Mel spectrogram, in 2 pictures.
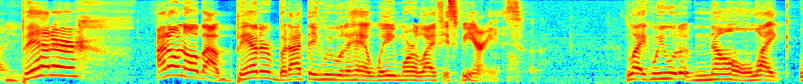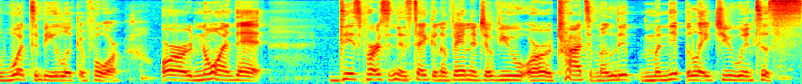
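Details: Adult speaker; normal conversational speech.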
